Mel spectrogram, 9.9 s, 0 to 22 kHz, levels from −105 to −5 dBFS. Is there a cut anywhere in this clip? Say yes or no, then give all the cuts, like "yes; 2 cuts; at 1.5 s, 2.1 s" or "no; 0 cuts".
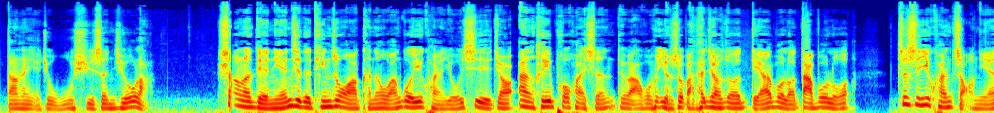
no; 0 cuts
